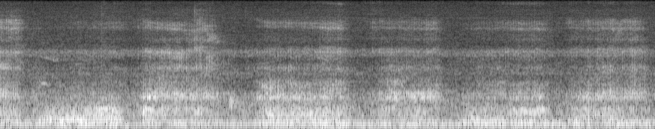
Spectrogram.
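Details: Lap cat Oliver, FIV-positive with a broken hip and upper respiratory infections, gives a low steady purr, with brief breathy surges roughly every one and a half to two seconds.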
